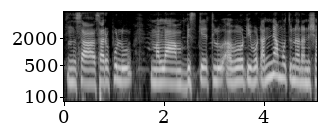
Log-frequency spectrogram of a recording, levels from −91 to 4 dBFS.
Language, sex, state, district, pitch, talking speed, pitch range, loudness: Telugu, female, Telangana, Karimnagar, 225 Hz, 120 wpm, 215-235 Hz, -19 LUFS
